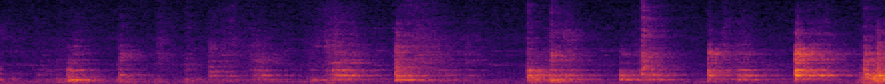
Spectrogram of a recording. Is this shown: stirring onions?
yes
